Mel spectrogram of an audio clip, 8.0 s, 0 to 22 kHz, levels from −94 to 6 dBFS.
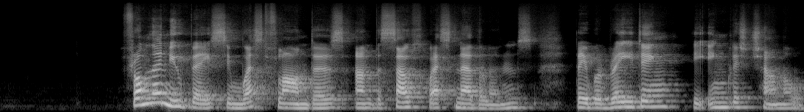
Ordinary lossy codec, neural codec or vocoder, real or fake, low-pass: none; autoencoder, 48 kHz, 128 numbers a frame, DAC-VAE, trained on Japanese speech; fake; 19.8 kHz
